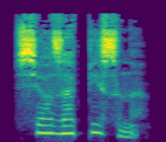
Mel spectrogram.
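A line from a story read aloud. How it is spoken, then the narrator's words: Breathed out. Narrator (Russian): выдохнула Фрэнни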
